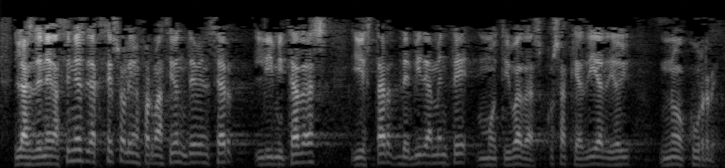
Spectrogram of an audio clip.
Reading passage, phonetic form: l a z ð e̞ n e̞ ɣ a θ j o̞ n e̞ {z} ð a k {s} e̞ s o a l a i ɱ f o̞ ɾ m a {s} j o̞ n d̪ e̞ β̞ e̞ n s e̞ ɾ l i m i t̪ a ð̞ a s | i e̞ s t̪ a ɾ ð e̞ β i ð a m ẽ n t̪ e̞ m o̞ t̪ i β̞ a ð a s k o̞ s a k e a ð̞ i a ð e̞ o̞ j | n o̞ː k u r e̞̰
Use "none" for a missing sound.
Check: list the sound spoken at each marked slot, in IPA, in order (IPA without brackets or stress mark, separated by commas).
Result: z, θ, θ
